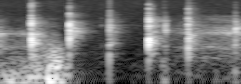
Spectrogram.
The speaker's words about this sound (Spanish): Y ya se puede se puede oír los, los aplausos. Oigan, oigan, oigan.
